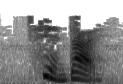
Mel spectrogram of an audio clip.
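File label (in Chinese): "现代", Mandarin Chinese; hsk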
